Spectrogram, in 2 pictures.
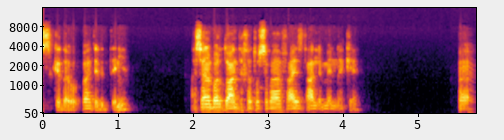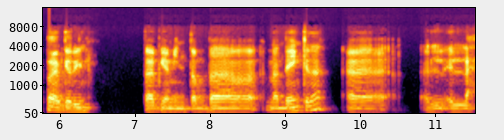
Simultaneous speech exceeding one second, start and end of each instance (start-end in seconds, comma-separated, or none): none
